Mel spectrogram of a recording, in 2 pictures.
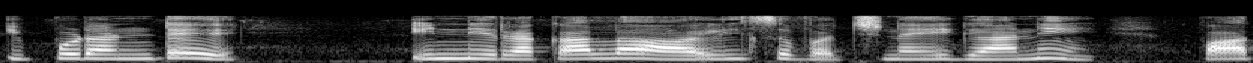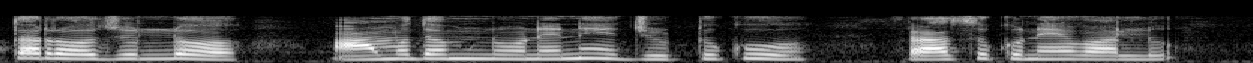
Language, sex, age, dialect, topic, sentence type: Telugu, female, 60-100, Central/Coastal, agriculture, statement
